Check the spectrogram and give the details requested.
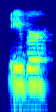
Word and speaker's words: Uber: say your name wrong how do you pronounce it aber okay great great great it's spelled UB ER and I knew I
